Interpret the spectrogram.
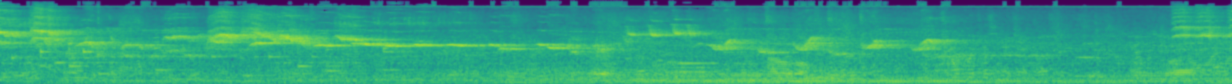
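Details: Greater green leafbird, called cucak hijau, singing with ringing, run-on phrases of rapid chirps and whistled notes, some sliding down, with faint background noise.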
